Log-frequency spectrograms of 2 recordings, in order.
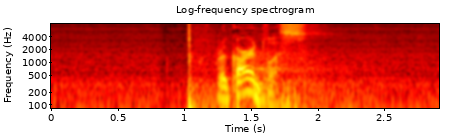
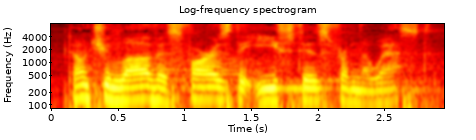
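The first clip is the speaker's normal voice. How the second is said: usual speaking voice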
